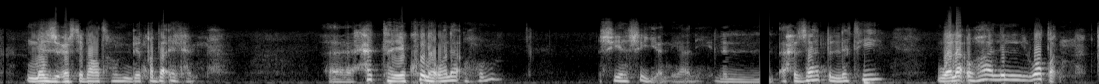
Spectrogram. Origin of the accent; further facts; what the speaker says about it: Saudi Arabia; عندنا في السعودية وسائل التواصل مفتوحة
